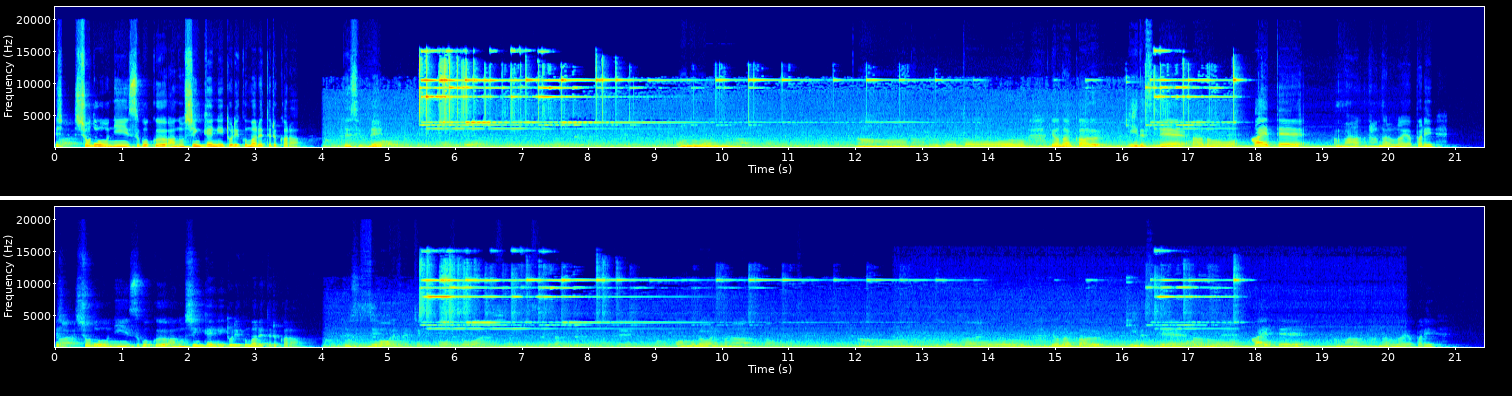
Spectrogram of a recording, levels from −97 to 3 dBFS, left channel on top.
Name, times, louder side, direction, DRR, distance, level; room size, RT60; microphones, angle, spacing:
voice 1, 0.0-3.6 4.3-4.9 9.3-10.3 12.0-15.8 16.1-18.7 19.2-20.9, left 6 dB, 65° left, 17 dB, 0.3 m, -35 dB
sound 1, 4.0-17.7, left 5 dB, 80° left, 0.7 m, -33 dB
voice 2, 4.4-11.4 13.5-13.9 16.9-17.8, equal, 40° right, 2 dB, 1.1 m, -48 dB
sound 2, 12.5-20.3, right 1 dB, 20° right, 0.4 m, -41 dB
7.5 x 5.0 x 5.0 m, 0.89 s
head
